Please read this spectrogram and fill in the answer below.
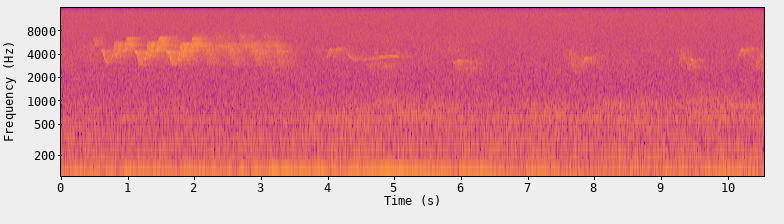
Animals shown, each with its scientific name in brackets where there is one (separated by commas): Red-eyed Vireo (Vireo olivaceus), Ovenbird (Seiurus aurocapilla), Common Yellowthroat (Geothlypis trichas), Eastern Wood-Pewee (Contopus virens)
